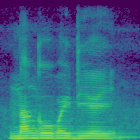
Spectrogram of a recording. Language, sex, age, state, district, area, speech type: Bodo, male, 18-30, Assam, Kokrajhar, rural, spontaneous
